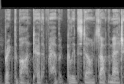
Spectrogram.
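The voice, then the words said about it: Whispered chant. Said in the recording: “whispering spell”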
